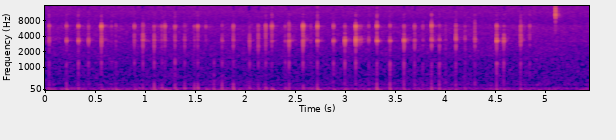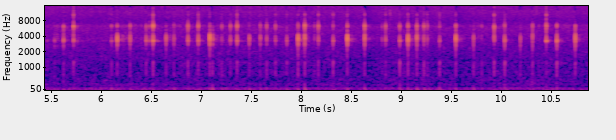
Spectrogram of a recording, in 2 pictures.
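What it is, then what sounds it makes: Plastic cosmetic jar. Long nails scratch and tap the lid and sides of a small white plastic cosmetic jar with a label. The result is a quick, steady stream of short, dry clicks and scratchy ticks with a bright, high edge, over a constant low hum.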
